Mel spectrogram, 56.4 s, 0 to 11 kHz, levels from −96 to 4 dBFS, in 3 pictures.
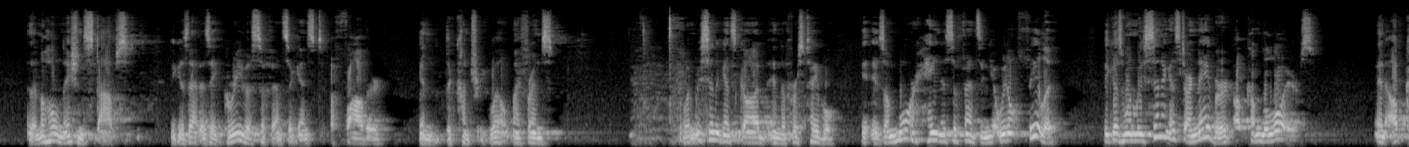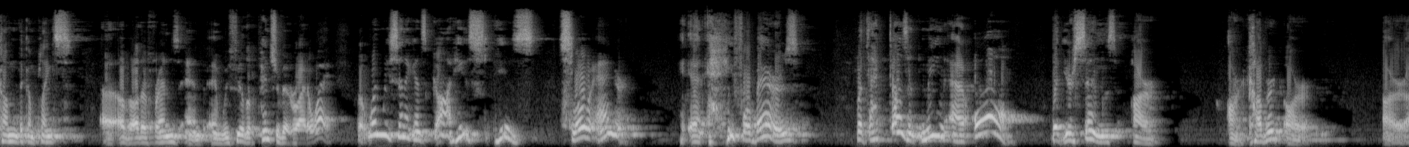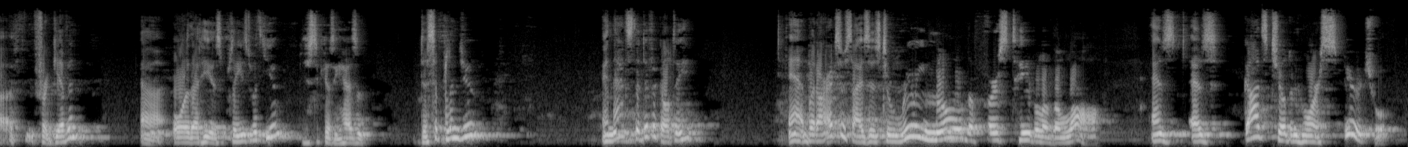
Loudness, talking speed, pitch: -26 LUFS, 155 wpm, 155 Hz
